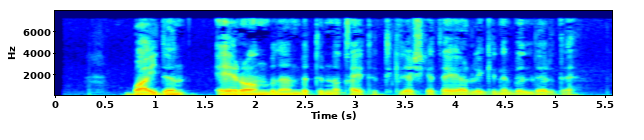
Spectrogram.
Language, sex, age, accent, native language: Uzbek, male, 19-29, Samarqand, Uzbek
